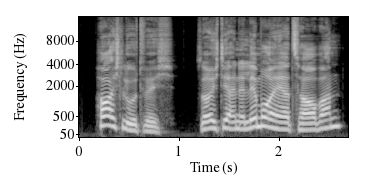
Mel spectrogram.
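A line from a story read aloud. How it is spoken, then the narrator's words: Voice calling from behind. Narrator (German): rief hinter mir eine Stimme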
